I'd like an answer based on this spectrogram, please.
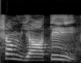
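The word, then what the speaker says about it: যাতি: উচ্চারণ করতে হয় মৃত্যু ইয়াতি জাতি আছে জাতিকে ইয়াতি উচ্চারণ করতে হবে ইয়াতি মৃতে মুসমৃতে মোক্ষম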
